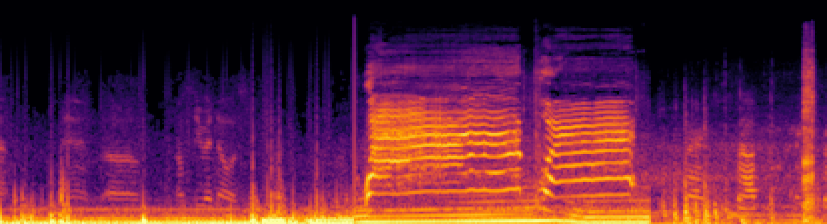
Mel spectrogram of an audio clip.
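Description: Loud low rumble of a car driving, heard from inside the cabin, with music playing. About three and a half seconds in, a voice holds a long sung note, broken once, for about three seconds. Then the rumble cuts off suddenly and the sound drops much quieter.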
